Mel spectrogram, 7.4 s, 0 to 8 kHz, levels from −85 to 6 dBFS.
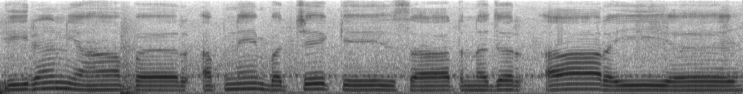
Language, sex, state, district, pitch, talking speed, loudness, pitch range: Hindi, male, Rajasthan, Jaipur, 145 Hz, 90 wpm, -11 LUFS, 140-160 Hz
